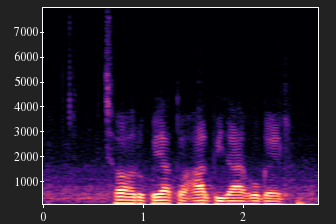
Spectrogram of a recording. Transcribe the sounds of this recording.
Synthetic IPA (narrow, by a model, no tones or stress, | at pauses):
t͡ʃʰəɾʊpəjat̪oɦaɾbid͡ʒaeɦoɡəel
